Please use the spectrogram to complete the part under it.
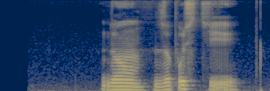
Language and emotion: Russian, sad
